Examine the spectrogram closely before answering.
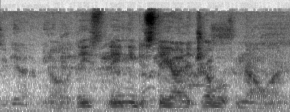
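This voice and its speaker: At a fairly quick pace, a man speaks with a medium pitch. Audible room echo and noticeable background noise are present. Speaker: gaming channel vlogger. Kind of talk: casual vlog monologue. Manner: halting, repetitive.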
